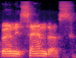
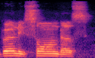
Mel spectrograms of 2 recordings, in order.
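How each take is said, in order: First: The surname is said the usual local way. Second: The surname is said the non-local, foreign way. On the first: It is how people here pronounce it. "Here is called" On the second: It copies how someone else pronounced it. "I like your pronunciation"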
